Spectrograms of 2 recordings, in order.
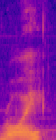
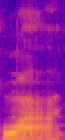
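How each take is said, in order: First: The word is said with an English pronunciation. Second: The word is said with a French pronunciation. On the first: The speaker calls it wrong. "instead of Roy" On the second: The speaker calls it right. "that is pronounced Roi"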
